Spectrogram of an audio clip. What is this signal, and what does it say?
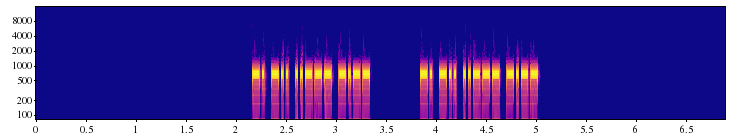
Morse code, heard as a keyed tone, about 46 wpm, 700 Hz. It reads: ND2Y ND2Y
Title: USA Call Signs - 4 Characters - Repeated 2x - 50wpm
